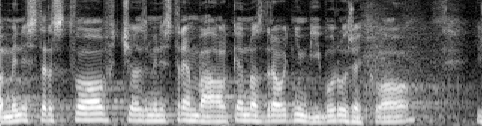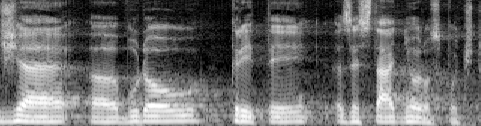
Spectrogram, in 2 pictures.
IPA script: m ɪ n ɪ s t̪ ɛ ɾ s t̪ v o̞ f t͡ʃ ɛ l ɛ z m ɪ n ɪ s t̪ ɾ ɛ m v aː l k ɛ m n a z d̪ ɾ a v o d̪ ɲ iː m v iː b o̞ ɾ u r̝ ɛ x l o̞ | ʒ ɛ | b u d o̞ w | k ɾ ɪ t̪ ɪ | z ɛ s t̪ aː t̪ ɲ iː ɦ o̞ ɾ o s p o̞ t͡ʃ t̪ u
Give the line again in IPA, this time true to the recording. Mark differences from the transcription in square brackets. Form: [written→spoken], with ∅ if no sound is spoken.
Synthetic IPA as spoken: m ɪ n ɪ s t̪ ɛ ɾ s t̪ v o̞ f t͡ʃ ɛ l ɛ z m ɪ n ɪ s t̪ ɾ ɛ m v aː l k ɛ m n a z d̪ ɾ a v o [d̪→t̪] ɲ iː m v iː b o̞ ɾ u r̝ ɛ [x→k] l o̞ | ʒ ɛ | b u d o̞ w | k ɾ ɪ t̪ ɪ | z ɛ s t̪ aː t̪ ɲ iː ɦ o̞ ɾ o s p o̞ t͡ʃ t̪ u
